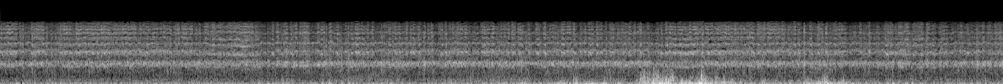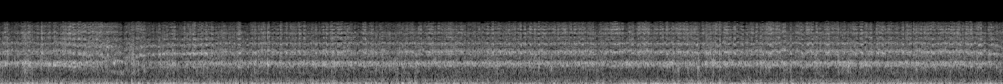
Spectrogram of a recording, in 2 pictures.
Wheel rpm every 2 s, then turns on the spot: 220, 230, 230, 230, 230, 210, 230, 230, 230, 220.
none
